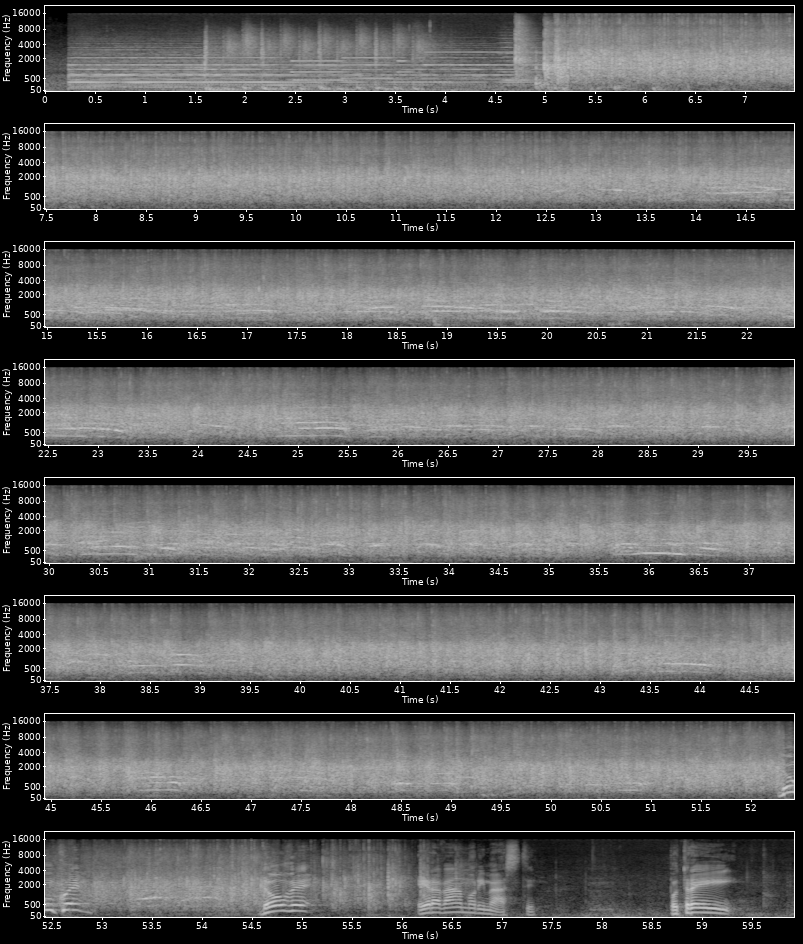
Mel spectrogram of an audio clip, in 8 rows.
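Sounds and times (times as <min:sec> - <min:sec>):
audience applauding: 0:01.6 - 0:04.0, 0:04.6 - 0:56.7.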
